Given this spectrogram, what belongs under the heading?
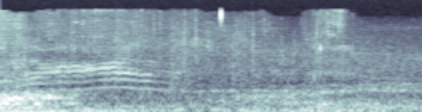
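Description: A cat in the video game Murdered: Soul Suspect gives a drawn-out, wavering meow over a dense, steady game background with a low rumble.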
